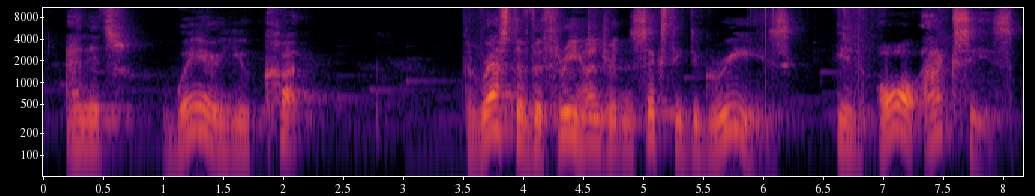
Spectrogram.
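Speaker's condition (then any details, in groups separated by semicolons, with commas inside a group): No condition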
